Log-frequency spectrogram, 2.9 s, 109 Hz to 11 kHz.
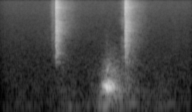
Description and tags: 65394 uair01 mysterious-signal-08-night-microphone Isolated
phenomena, spooky, voice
